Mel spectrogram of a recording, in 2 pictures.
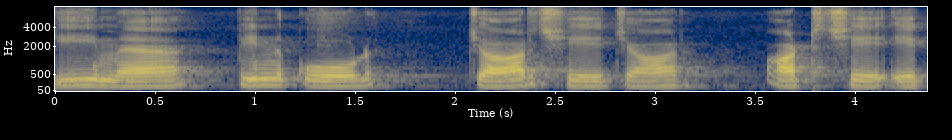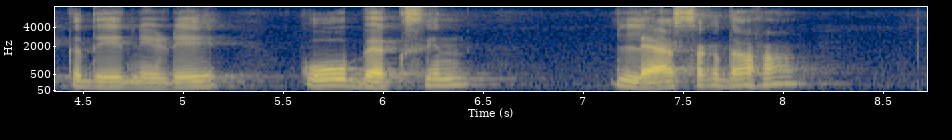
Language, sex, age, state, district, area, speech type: Punjabi, male, 45-60, Punjab, Pathankot, rural, read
